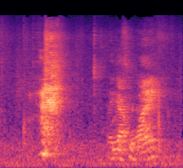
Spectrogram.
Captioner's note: student sneezing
